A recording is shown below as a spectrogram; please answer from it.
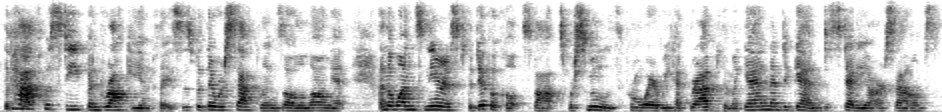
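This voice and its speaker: A woman's voice: mid-range voice, normal speed, hardly any pauses. Female story reader, mid-range voice, first-person children's narration, echoey indoor recording. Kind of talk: scripted first-person narration, children's novel read-aloud. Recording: roomy, echoey, dull lo-fi sound.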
